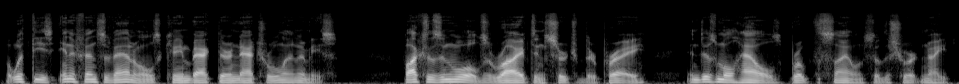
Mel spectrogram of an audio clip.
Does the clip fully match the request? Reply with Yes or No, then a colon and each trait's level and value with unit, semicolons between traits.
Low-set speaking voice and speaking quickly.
No: very low, 90 Hz; average, 180 wpm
